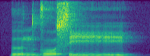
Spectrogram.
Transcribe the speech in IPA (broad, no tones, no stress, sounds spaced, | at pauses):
ɯ n ɡ o s iː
